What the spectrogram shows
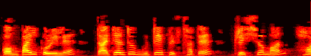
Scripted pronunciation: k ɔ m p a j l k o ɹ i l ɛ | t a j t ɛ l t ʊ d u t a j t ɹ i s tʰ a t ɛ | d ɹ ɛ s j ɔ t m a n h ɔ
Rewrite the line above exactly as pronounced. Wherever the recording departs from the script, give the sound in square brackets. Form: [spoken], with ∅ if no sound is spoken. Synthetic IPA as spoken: k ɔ m p a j l k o ɹ i l ɛ | t a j t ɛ l t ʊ [ɡ] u t [e] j [p] ɹ i s tʰ a t ɛ | d ɹ [i] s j ɔ [∅] m a n h ɔ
